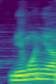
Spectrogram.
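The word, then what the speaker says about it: pneumonia: time P is silent निमोनिया में एन से पहले पी दिया गया है that is बाय P silent है ये हमारा फर्स्ट रूल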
